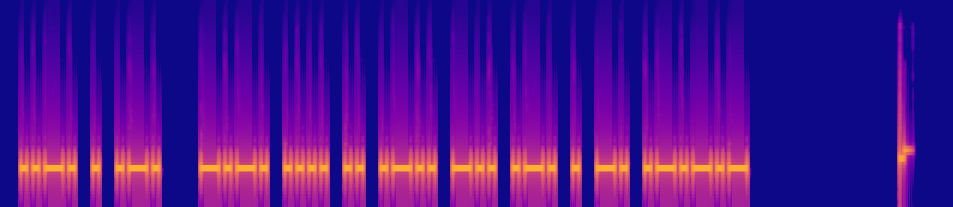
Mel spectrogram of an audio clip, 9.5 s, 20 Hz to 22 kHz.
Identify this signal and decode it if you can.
Morse code, heard as a keyed tone, about 20 wpm, 700 Hz. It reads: FER CHILDREN.
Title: Sentences from Top 400 Words and Abbreviations 20wpm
